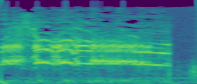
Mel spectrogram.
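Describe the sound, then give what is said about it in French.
A rooster crows loudly, one long drawn-out cock-a-doodle-doo that rises, holds for over a second, then cuts off abruptly, with a low hum underneath. “Bon, je crois que nous avons un jeune coq, un jeune poète parmi nous, présente-toi.”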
